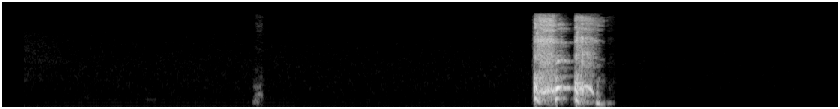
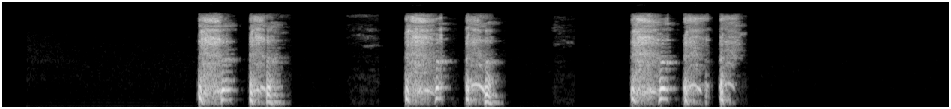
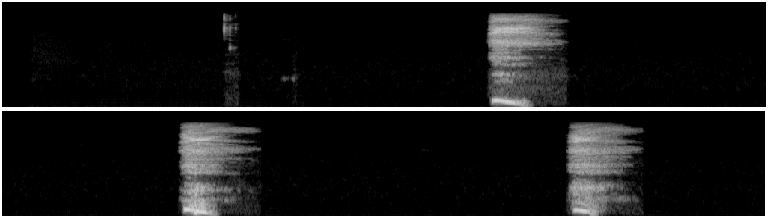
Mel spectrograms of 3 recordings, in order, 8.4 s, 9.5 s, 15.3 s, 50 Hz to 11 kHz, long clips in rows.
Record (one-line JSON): {"cough_length": "8.4 s", "cough_amplitude": 26944, "cough_signal_mean_std_ratio": 0.2, "three_cough_length": "9.5 s", "three_cough_amplitude": 31064, "three_cough_signal_mean_std_ratio": 0.37, "exhalation_length": "15.3 s", "exhalation_amplitude": 24067, "exhalation_signal_mean_std_ratio": 0.22, "survey_phase": "alpha (2021-03-01 to 2021-08-12)", "age": "65+", "gender": "Female", "wearing_mask": "No", "symptom_none": true, "smoker_status": "Never smoked", "respiratory_condition_asthma": false, "respiratory_condition_other": false, "recruitment_source": "REACT", "submission_delay": "16 days", "covid_test_result": "Negative", "covid_test_method": "RT-qPCR"}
